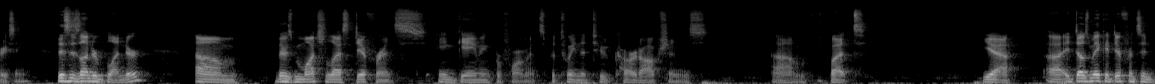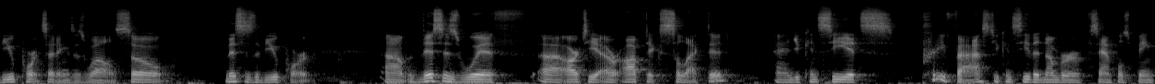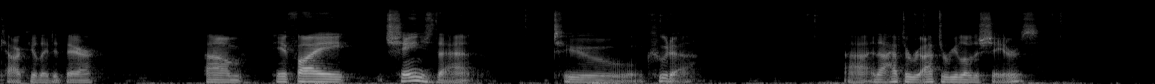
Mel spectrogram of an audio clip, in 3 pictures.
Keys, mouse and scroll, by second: 13.3 click, 13.5-15.0 middle drag, 19.1 middle click, 19.4-19.9 drag, 25.3 middle click, 27.5-29.0 drag, 32.4 click, 34.1 click.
